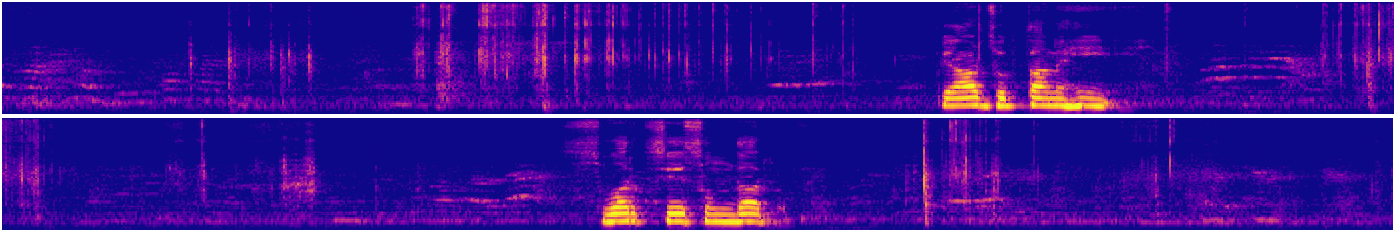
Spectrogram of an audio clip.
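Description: Plastic cases click and rattle as they are handled.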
